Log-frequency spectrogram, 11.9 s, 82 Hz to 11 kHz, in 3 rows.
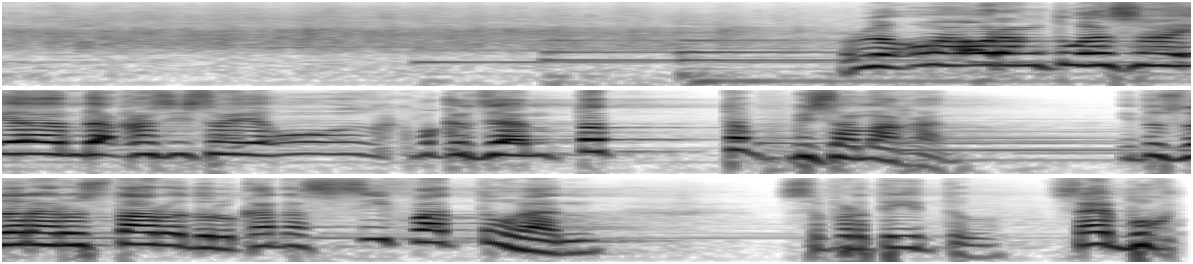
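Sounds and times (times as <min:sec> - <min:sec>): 
audience applause: 0:00.0 - 0:03.6
sustained keyboard or organ chord: 0:01.4 - 0:04.5, 0:06.4 - 0:11.5
speech: 0:02.8 - 0:11.8.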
